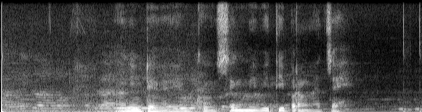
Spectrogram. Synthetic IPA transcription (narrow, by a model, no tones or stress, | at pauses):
naŋɪŋɖ̥ɛ̤weʔeuɡ̥ɔ̤sɪŋmiwit̪ipəɾʔaŋat͡ʃɛh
